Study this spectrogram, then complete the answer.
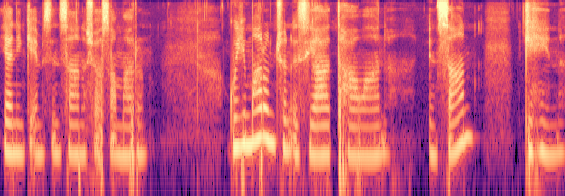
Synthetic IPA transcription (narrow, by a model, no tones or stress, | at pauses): jaːnikiʔɐmsinsaːnɐʃua̰sa̰mɐɾun | ɡujimɐɾunt͡ʃʰunʔɨsjaːt̪ʰaːwaːn | insaːn | kiɦin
